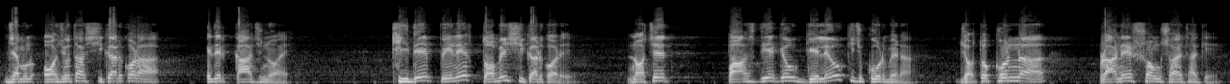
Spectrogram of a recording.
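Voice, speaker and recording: A man playing a confident, commanding detective in an audio story, speaking in a measured, wry way. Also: mid-range voice, lively intonation, pushed and bright. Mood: instructive. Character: calm, confident, commanding male Bengali detective. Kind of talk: audio story character acting.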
